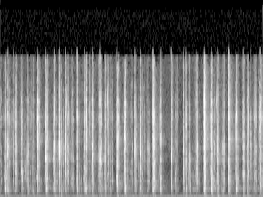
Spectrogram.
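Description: Two hands type with their fingertips on a black plastic full-size computer keyboard. The result is a fast, steady run of short, crisp clicks. Each click has a bright upper edge and almost no ring, and a faint low hum sits underneath.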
